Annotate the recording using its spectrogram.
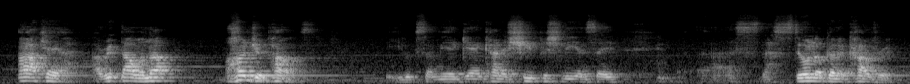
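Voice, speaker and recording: With faint music in the background and audible room echo, a man with a fairly high pitch talks at a moderate pace, using ordinary pitch variation, big swings in loudness, and long, frequent pauses. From London. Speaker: guest preacher. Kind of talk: sermon. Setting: church. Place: church. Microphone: podium.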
